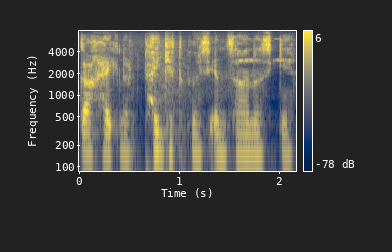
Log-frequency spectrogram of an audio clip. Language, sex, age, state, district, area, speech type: Kashmiri, female, 18-30, Jammu and Kashmir, Kupwara, rural, spontaneous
